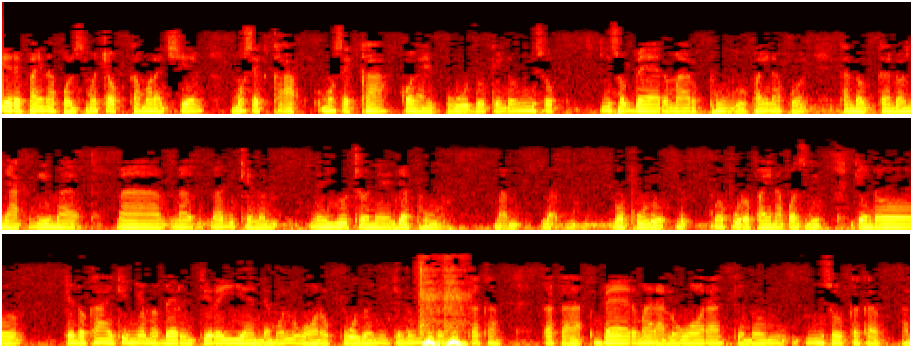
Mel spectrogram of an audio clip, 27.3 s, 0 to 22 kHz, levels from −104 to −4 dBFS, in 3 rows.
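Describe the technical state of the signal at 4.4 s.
At 4.4 s the speech carries plainly audible transform-codec damage, and it runs through the whole clip. It has a washy, ringing quality. A hiss swells and fades with the speech. Nothing is present above 10.1 kHz. The likely cause is WMA compression at a low bitrate, which fits about 32 kbps. Long transform blocks smear quantisation noise over tens of milliseconds. Weak spectral lines are dropped entirely.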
